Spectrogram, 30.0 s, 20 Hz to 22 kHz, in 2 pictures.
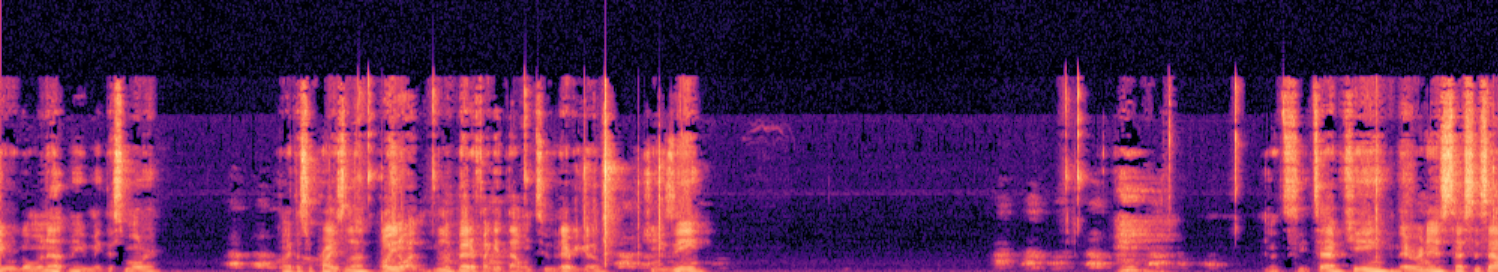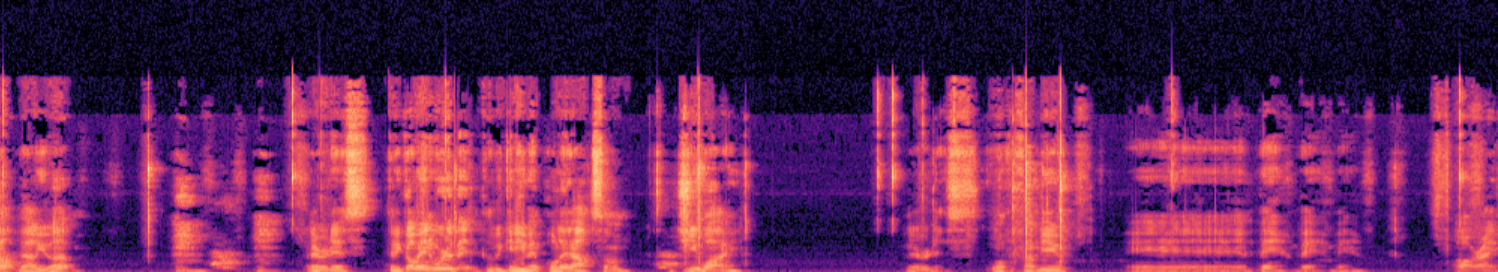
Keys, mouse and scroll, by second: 4.2-6.3 drag, 5.8 g, 10.8-11.5 scroll down 1, 11.5-13.6 middle drag, 13.3 Tab, 14.9-16.9 drag, 18.1-20.0 middle drag, 19.7 Tab, 21.7 g, 24.1-26.3 middle drag, 25.0 KP_1, 25.3 Tab, 26.6-28.6 drag.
